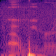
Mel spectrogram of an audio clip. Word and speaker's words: Weimer: Weimer, that rhymes with Beamer.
